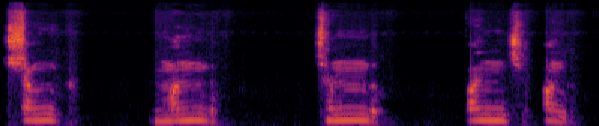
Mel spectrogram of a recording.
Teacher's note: वही अनुनासिक के विपरीत अनुस्वार में अनुस्वार में मुंह से कम और नाक से अधिक ध्वनि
